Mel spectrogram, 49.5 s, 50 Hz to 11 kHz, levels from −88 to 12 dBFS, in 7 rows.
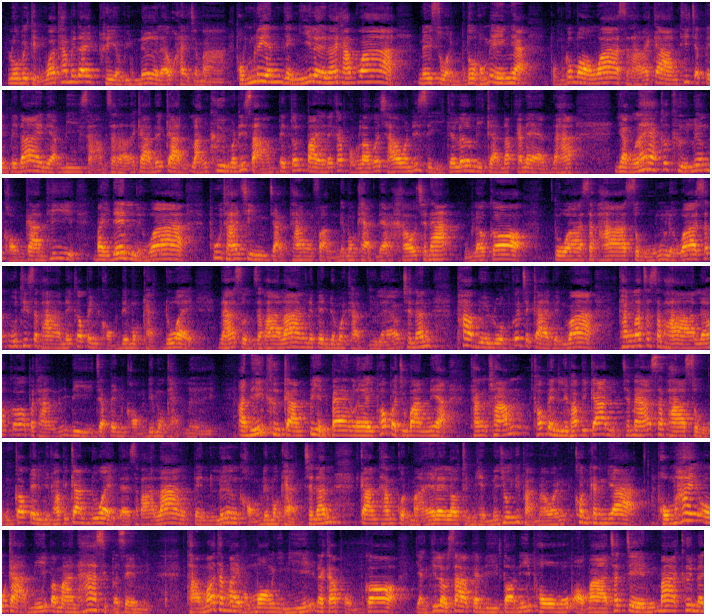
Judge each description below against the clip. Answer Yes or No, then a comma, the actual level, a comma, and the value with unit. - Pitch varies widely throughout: No, average, 4.4 semitones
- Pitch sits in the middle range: Yes, medium, 170 Hz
